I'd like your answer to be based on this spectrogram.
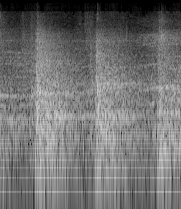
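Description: A wrestler lands a moonsault in the ring during a pro wrestling main event between Shean Christopher and The Trickster: loud, close body thuds hitting the mat, three heavy impacts roughly a second apart over steady crowd noise.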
